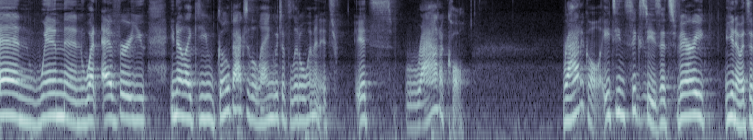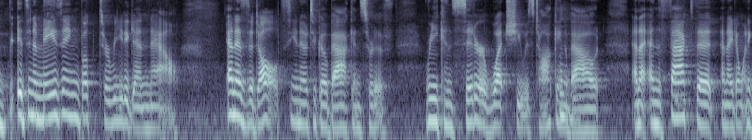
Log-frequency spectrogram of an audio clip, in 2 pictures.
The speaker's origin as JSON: {"language": "English", "town": "Santa Monica", "region": "California", "country": "United States", "said": "I'm from Santa Monica, California."}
